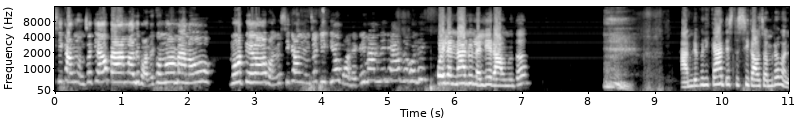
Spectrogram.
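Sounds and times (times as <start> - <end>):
breathy vocal sound: 8.2 - 9.1.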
